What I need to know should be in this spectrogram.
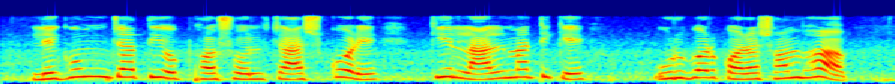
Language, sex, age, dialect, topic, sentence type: Bengali, female, 18-24, Northern/Varendri, agriculture, question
